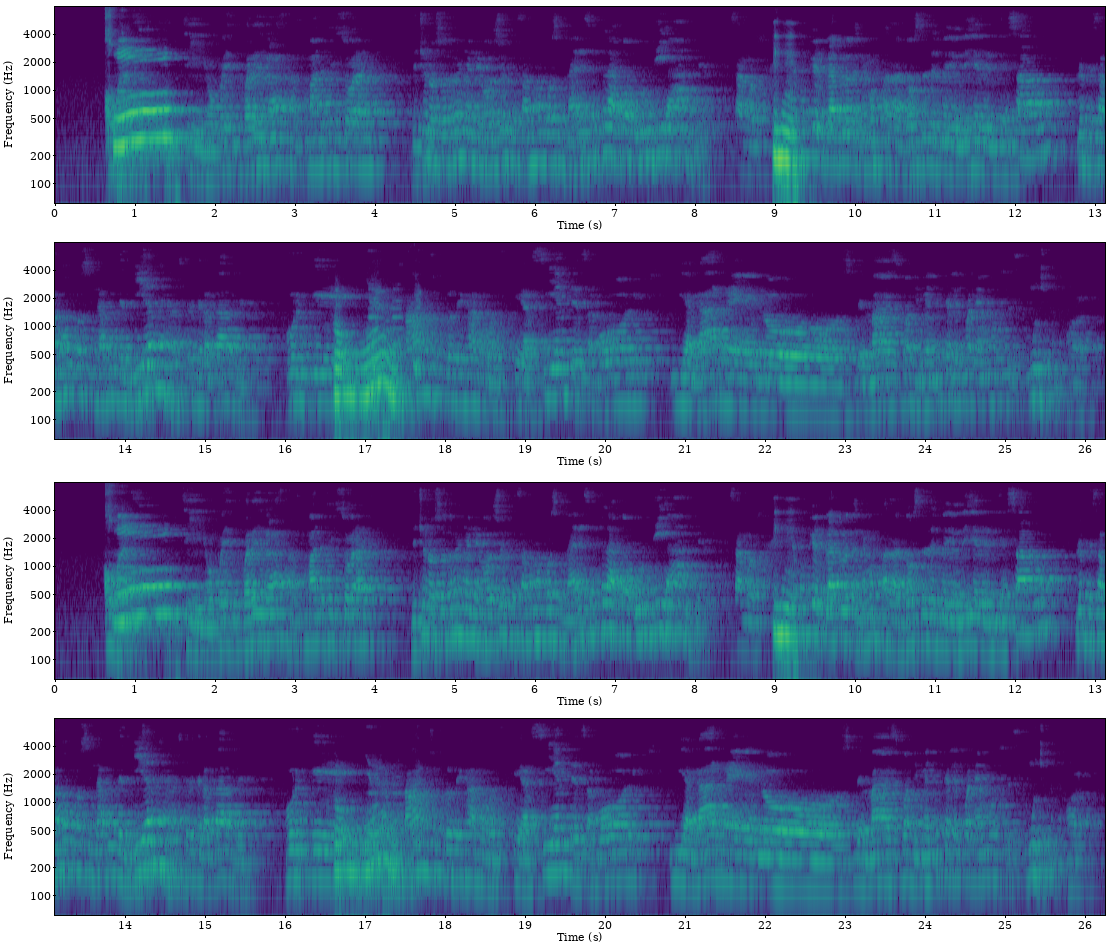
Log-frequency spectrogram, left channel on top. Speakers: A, on the right (about 20°); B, on the left (about 50°).
A: o
B: ¿Qué?
A: más. Sí, o puede, puede durar hasta más de seis horas. De hecho, nosotros en el negocio empezamos a cocinar ese plato un día antes. Empezamos,
B: Ujú.
A: vemos que el plato lo tenemos para las 12 del mediodía del día sábado, lo empezamos a cocinar desde el viernes a las 3 de la tarde, porque
B: Oh, wow.
A: mientras más nosotros dejamos que asiente el sabor y agarre los demás condimentos que le ponemos, es mucho que mejor.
